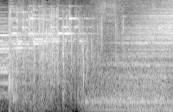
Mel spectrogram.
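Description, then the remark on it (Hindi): A flying glass tumbler smashes loudly against a chair, a bright burst of shattering followed by scattered tinkling shards settling over a low rumble, with no one speaking. “एक कांच का गिलास उड़ता हुआ आया और सर के पीछे से होता हुआ सामने की कुर्सी से टकरा गया।”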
